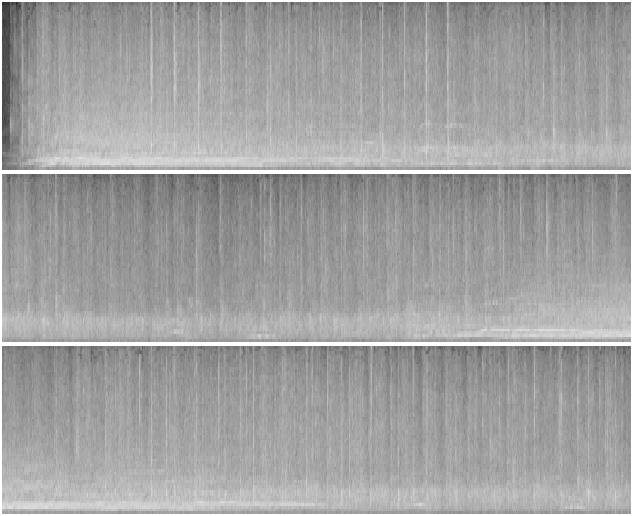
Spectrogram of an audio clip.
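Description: A contest audience at an oratorical competition applauds and cheers the People's Choice winner, a long, loud wash of clapping with whoops and shouts that swells again near the end.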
